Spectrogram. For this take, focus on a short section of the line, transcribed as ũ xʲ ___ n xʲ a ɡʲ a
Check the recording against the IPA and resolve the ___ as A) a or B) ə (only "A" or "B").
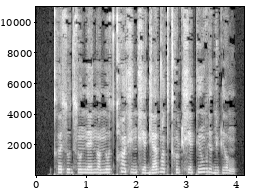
B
